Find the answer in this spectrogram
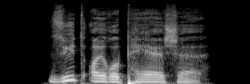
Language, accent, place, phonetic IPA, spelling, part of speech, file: German, Germany, Berlin, [ˈzyːtʔɔɪ̯ʁoˌpɛːɪʃə], südeuropäische, adjective, De-südeuropäische.ogg
- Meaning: inflection of südeuropäisch: 1. strong/mixed nominative/accusative feminine singular 2. strong nominative/accusative plural 3. weak nominative all-gender singular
